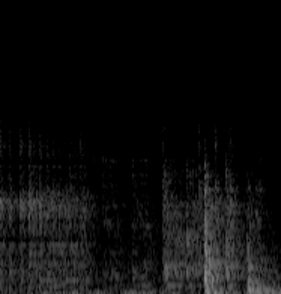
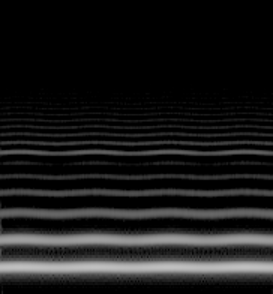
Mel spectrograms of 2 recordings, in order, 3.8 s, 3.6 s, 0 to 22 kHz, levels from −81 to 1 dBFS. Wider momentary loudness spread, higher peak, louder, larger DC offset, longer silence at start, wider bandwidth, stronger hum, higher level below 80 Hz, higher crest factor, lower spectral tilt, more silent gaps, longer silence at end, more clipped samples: first, 20 LU vs 1 LU; second, -22 dBFS vs -18 dBFS; second, -50 LUFS vs -24 LUFS; neither; about the same, 0 s vs 0 s; first, 7.4 kHz vs 4.6 kHz; neither; first, -58 dBFS vs under -90 dBFS; first, 26 dB vs 6 dB; about the same, -6 dB/octave vs -5.5 dB/octave; neither; about the same, 0 s vs 0 s; neither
